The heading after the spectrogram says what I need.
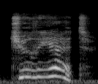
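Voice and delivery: shocked call of a name, high and sudden; startled cry. Acted. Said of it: "cried her head mistress".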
